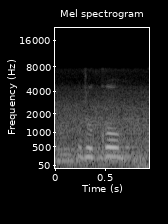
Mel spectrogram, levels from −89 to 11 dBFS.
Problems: constant background noise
